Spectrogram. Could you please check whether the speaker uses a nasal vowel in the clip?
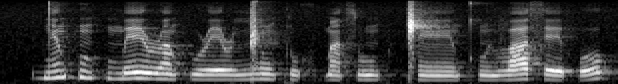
yes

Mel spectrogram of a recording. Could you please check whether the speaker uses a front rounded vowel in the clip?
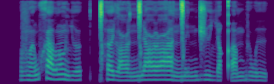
no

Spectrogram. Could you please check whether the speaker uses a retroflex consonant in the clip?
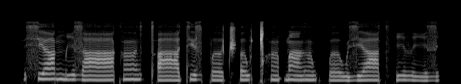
no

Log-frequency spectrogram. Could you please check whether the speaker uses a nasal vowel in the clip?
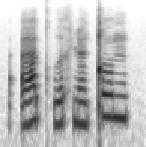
yes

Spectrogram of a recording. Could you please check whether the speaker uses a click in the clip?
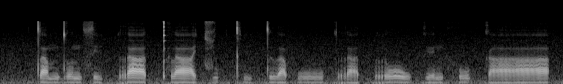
no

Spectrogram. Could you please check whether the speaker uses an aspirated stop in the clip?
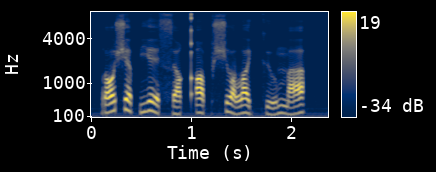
no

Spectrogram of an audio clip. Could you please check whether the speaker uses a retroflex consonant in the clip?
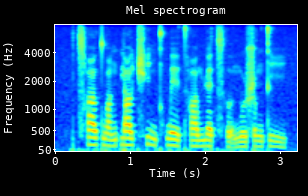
yes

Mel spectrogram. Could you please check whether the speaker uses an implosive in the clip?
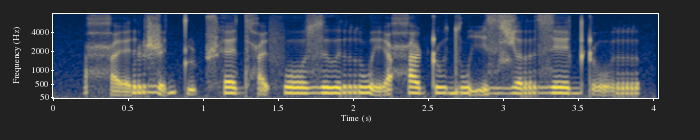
no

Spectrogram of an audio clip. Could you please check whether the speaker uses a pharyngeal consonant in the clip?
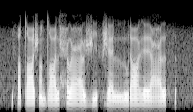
yes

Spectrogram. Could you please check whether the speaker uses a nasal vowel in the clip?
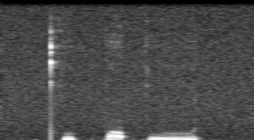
no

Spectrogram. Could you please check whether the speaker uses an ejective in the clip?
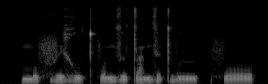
no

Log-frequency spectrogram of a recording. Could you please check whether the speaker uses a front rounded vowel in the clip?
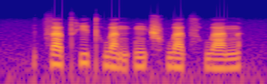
no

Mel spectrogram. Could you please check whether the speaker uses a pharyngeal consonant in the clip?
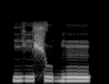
no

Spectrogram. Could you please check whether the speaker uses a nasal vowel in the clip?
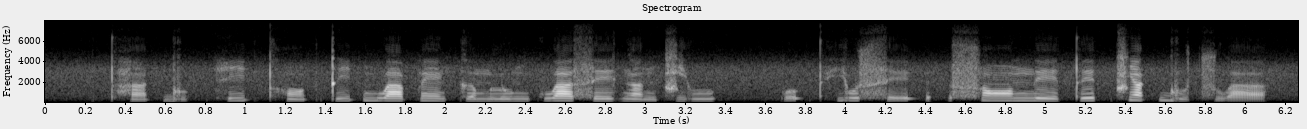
yes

